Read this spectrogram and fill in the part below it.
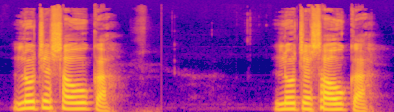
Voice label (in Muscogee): "lucv svokv", Muscogee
